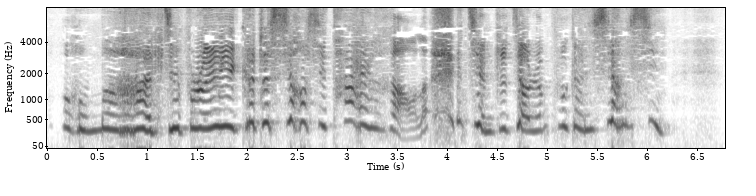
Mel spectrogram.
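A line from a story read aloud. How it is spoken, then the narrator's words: Gasping, tearful excitement. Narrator (Chinese): 大阿妈大声喘了口气，激动地哭着说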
